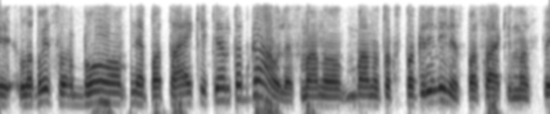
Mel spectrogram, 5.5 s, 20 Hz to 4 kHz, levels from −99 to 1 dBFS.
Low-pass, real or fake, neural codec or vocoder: 3.6 kHz; fake; vocoder, 44.1 kHz, 128 mel bands every 256 samples, BigVGAN v2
